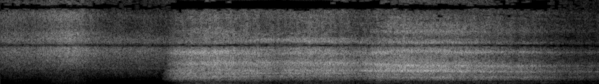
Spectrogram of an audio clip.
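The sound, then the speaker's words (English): A deep breath drawn and released, starting as a faint breathy sound and then swelling into a long, loud, airy rush that holds steady for about two seconds. “Let's do a breath.”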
